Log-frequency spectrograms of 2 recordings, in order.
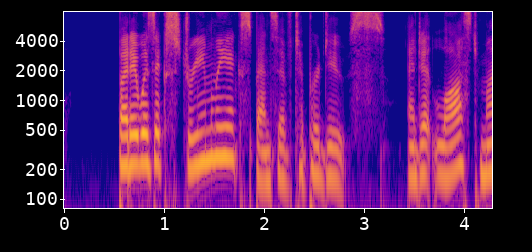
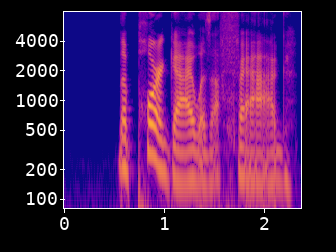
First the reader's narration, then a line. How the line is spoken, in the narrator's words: Mahan sneered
